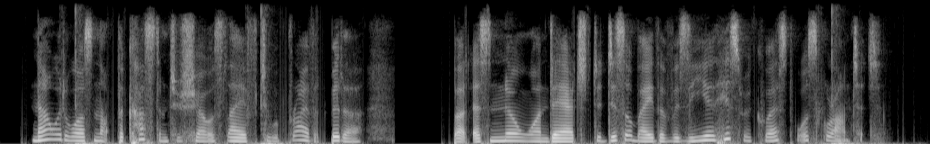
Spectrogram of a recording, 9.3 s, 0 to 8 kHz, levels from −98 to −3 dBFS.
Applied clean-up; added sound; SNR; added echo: none; Slam; 10 dB; none.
